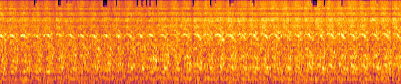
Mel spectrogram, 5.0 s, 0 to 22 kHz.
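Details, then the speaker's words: Freshly rebuilt 12.7 L Detroit Series 60 diesel, first start: cranking more after tightening a leaking fuel return line on back of head, even rhythm about three and a half beats a second, no firing. Normal cranking. "Tightened up. I'm gonna spin her a little more."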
